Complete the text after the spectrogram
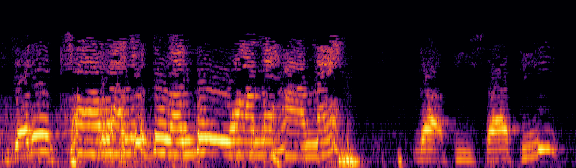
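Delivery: preacher raising his voice to the congregation; preaching out. Real, not acted. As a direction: proclaim it to the whole church.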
